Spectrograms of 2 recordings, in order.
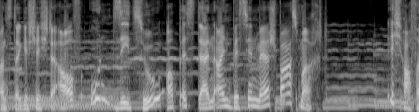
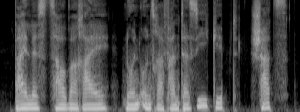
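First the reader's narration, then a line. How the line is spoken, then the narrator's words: Soft whisper. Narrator (German): flüsterte leise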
